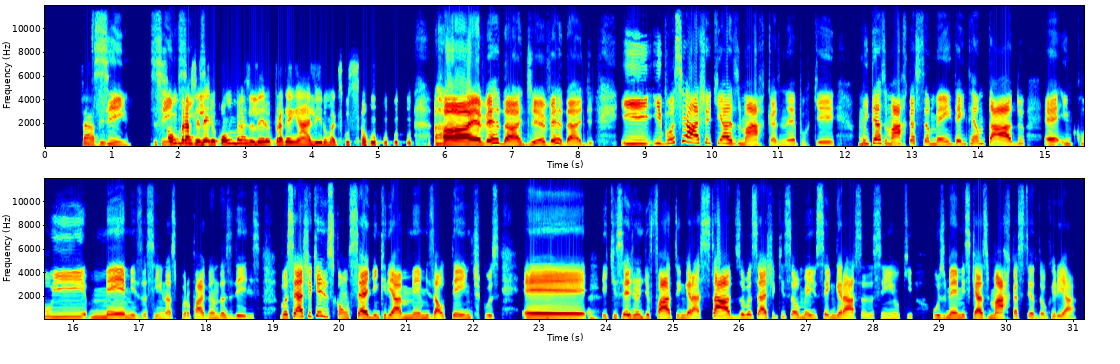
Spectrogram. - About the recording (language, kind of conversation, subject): Portuguese, podcast, O que faz um meme atravessar diferentes redes sociais e virar referência cultural?
- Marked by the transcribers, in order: laugh; other background noise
